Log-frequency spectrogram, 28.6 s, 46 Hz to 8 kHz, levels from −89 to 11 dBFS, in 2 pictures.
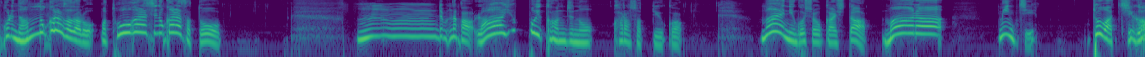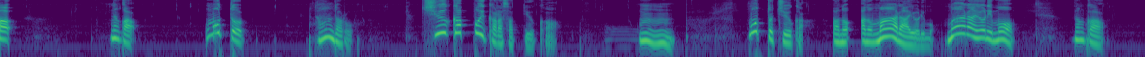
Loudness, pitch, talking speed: -24 LUFS, 245 Hz, 235 characters per minute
